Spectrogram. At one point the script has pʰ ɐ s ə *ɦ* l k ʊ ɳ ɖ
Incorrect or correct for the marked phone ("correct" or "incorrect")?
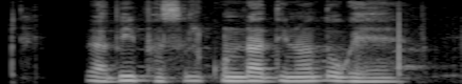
incorrect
